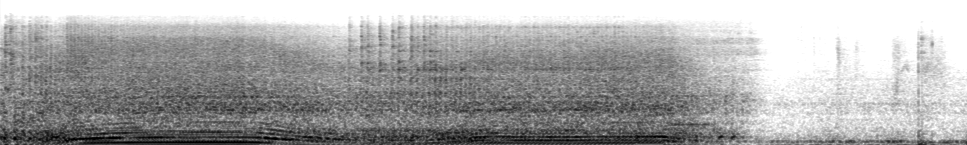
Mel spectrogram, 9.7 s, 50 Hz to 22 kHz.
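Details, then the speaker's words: Free Craftsman lawn mower with broken blade adapter, fresh oil, full tank of gas: small engine idle pitch climbs, drops and climbs again before dying down; surging, hunting idle, owner plans carburetor bowl check, cause unconfirmed. "all right I'm not 100 satisfied with the way that I tell the idle is on this it wants to go up and down"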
